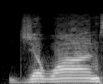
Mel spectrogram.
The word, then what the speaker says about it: Juwan: Here we go. Pronouncing it. All right. Juwan Seals. According to the Oklahoma State website.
